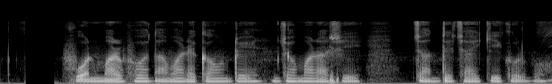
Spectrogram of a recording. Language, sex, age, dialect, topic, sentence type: Bengali, male, 51-55, Rajbangshi, banking, question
